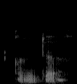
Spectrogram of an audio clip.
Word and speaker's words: conduire: Conduire. I don't know how to drive. Je conduis, j'ai conduit. Let's see how it's pronounced. Because we're still learning. So to drive is pronounced. Conduire. Okay, conduire.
